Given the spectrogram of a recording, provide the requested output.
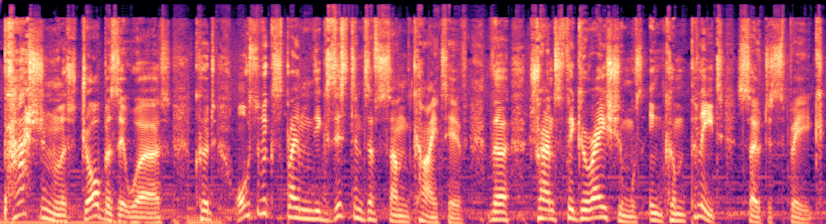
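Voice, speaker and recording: Man narrating with lively, swooping pitch. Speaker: host of a roleplaying guide show. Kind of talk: scripted narration, explanatory guide.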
